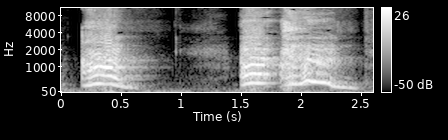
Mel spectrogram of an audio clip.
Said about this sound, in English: Enter Merriman. When he enters, he coughs loudly, seeing the situation.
